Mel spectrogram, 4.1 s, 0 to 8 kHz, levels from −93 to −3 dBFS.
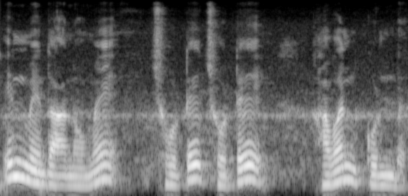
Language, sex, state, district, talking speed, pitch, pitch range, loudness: Hindi, male, Madhya Pradesh, Dhar, 105 wpm, 140 Hz, 115-170 Hz, -17 LUFS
